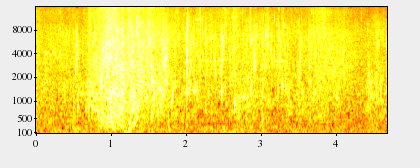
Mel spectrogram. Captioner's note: water splashing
